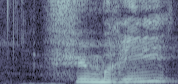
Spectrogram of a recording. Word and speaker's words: fumerie: «Fumerie turque». Вот здесь как раз-таки буква «e» в середине читается бегло. Она как будто бы даже игнорируется.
